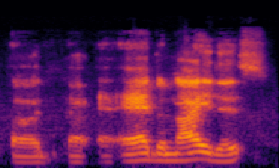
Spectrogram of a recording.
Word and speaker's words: adenitis: tonsillitis are you having a adenitis that's the correct way to say it but if you're having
